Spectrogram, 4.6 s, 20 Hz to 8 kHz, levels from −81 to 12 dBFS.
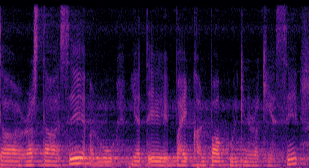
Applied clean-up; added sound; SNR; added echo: neural mask model Resemble Enhance denoiser.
